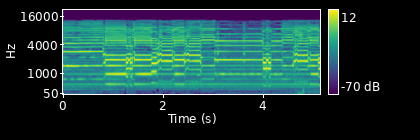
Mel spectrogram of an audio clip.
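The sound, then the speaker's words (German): Bagpipes play Scotland the Brave: a steady droning bass note holds underneath while the chanter skips through the melody with quick ornamented grace notes, loud and continuous throughout. “Aber wir können mal ganz kurz reinhören, wie überhaupt ein Dudelsack klingt.”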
